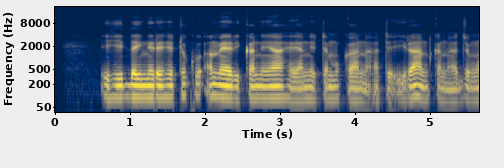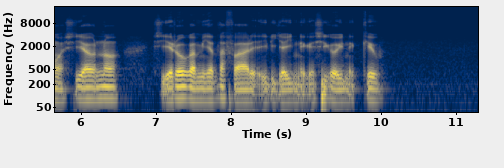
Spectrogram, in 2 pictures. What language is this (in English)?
Kikuyu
